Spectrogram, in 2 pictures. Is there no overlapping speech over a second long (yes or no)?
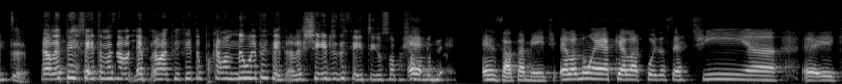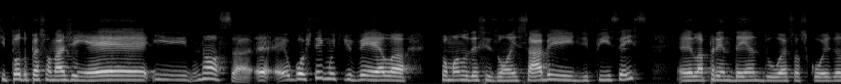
yes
